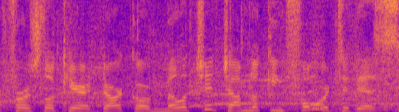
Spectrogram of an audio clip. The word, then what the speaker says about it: Milicic: And it is pronounced Milicic. They go inside with Sharif Abdur-Rahim. No, you were right. But we've heard a lot of Milicic from a lot of people.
